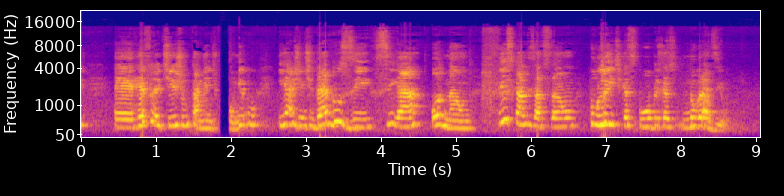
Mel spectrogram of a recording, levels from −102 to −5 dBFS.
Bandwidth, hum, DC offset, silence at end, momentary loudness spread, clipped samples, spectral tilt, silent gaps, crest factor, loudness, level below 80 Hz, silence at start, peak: 14 kHz; none; under 0.1%; 0.4 s; 14 LU; under 0.1%; -4 dB/octave; none; 14 dB; -14 LUFS; -58 dBFS; 0 s; 0 dBFS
